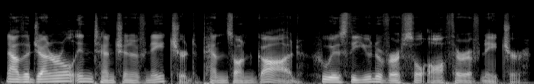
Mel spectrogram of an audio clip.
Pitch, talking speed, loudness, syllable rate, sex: 95 Hz, 180 wpm, -21 LUFS, 5.7 syllables/s, male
